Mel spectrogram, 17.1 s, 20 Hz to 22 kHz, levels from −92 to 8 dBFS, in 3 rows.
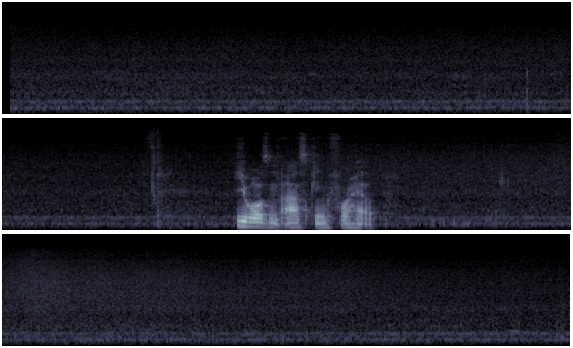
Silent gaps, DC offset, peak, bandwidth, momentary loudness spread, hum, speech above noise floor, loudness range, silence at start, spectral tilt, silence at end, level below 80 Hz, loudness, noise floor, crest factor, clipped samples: none; under 0.1%; -14 dBFS; 14.5 kHz; 30 LU; none; 33 dB; 26 LU; 8.05 s; -6.5 dB/octave; 7.65 s; -88 dBFS; -32 LUFS; -64 dBFS; 28 dB; under 0.1%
